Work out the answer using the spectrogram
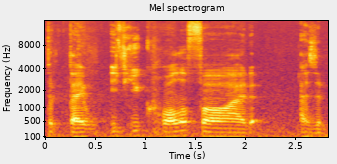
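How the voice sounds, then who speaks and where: A man's voice: fairly even intonation, a little slow, mellow. A man with an Australian accent hosting a casual chat in a laid-back, colloquial way. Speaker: podcast host. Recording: noisy recording with low rumble.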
